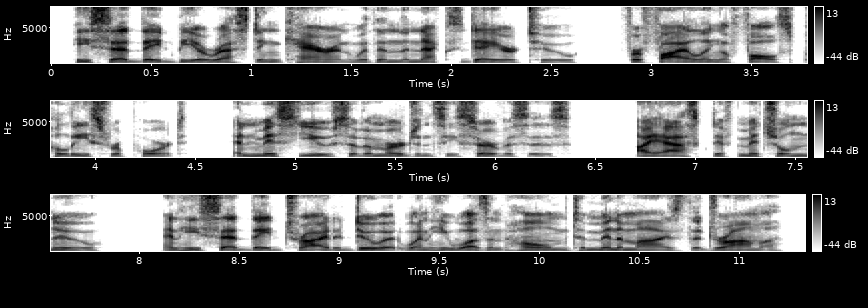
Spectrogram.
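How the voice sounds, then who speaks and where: Male storyteller, mid-range voice, steady scripted narration, dry studio sound. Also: medium pitch, dry recording.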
